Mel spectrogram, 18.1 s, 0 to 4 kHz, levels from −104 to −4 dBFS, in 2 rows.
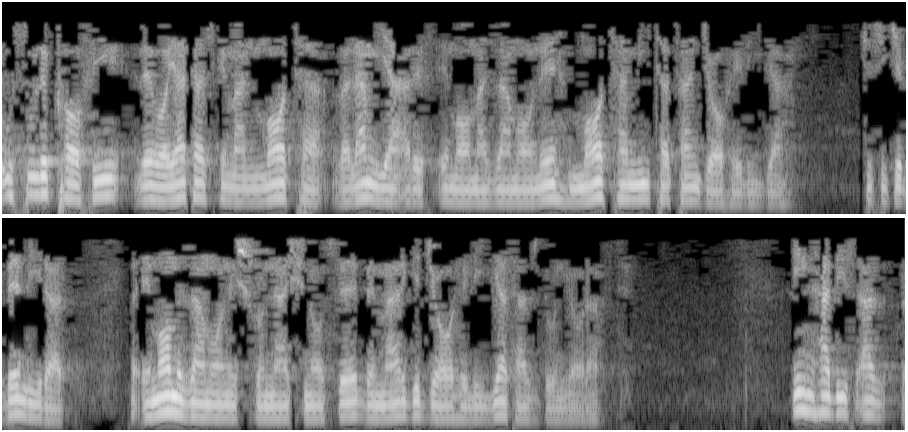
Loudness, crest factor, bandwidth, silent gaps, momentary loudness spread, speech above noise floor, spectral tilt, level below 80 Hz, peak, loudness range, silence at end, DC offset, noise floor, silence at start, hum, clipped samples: -25 LUFS; 22 dB; 3.3 kHz; none; 13 LU; 39 dB; -11 dB/octave; -48 dBFS; -4 dBFS; 6 LU; 0 s; under 0.1%; -63 dBFS; 0 s; none; under 0.1%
